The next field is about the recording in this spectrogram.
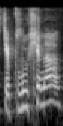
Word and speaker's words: Tepluchina: so its correct pronunciation is Tepluchina, but it's like that's why I'm usually just asking people to call me Natalia and let's stop on this.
